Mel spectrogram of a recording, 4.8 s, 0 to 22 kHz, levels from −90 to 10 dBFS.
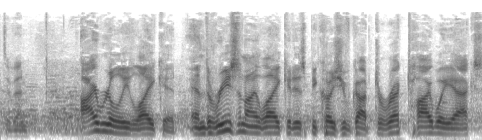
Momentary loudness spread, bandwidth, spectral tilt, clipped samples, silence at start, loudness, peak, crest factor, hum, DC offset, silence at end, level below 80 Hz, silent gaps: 12 LU; 16.5 kHz; -4.5 dB/octave; under 0.1%; 0 s; -18 LUFS; -4 dBFS; 14 dB; none; under 0.1%; 0 s; -66 dBFS; none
